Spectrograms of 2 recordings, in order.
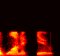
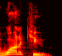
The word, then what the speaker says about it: Wanaque: Yeah, Wanaque. – Yeah, Wanaque.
